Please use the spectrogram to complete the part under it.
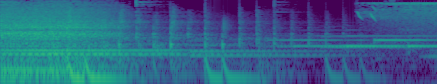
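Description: A car accelerating away, a loud engine roar at first that quickly falls off, followed by scattered clicks and rattles and a hiss near the end.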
